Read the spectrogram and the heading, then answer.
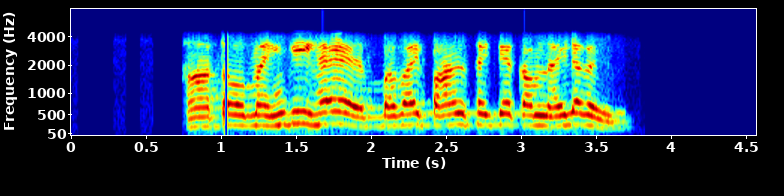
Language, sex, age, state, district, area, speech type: Hindi, female, 60+, Uttar Pradesh, Hardoi, rural, conversation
